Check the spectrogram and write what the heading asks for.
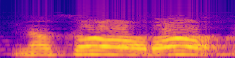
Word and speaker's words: نصارى: وبرضو الياء دي بيقول لك حولها لي الى الف ورسم لي الف فوق الياء تكتب هكذا وتنطق نصارى بالالف تهتدوا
